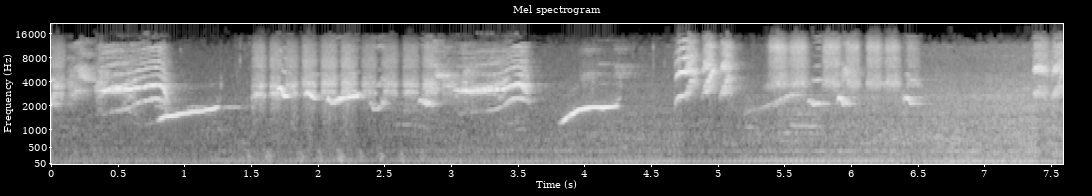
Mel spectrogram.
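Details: Pet Oriental magpie-robin kept for hobby and fed crickets and pellets, singing as a lure so a silent bird starts singing: loud rising whistles mixed with dense scratchy buzzes, over a constant low hum.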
